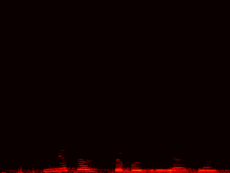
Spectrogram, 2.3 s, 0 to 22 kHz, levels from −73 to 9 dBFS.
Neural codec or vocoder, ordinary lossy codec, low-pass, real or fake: none; none; 5.4 kHz; real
